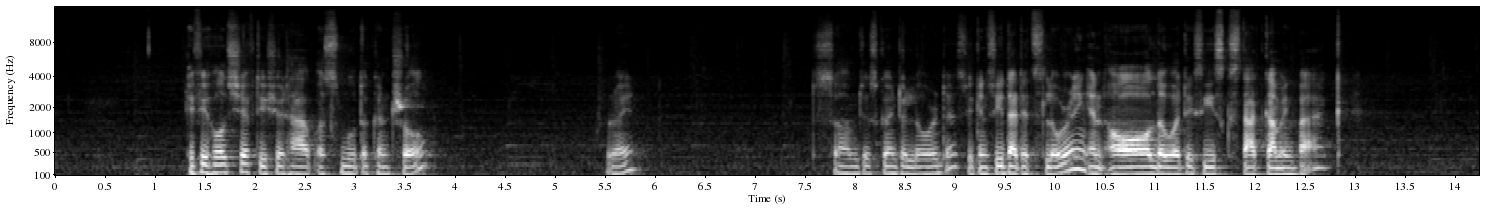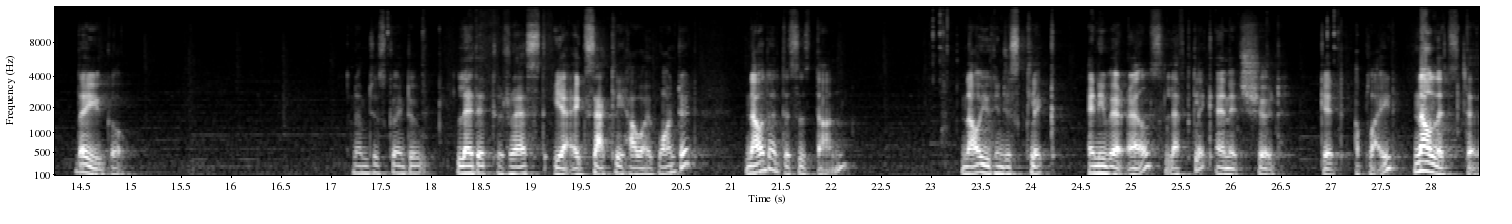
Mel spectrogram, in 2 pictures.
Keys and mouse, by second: 23.0 click, 25.4 middle click.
